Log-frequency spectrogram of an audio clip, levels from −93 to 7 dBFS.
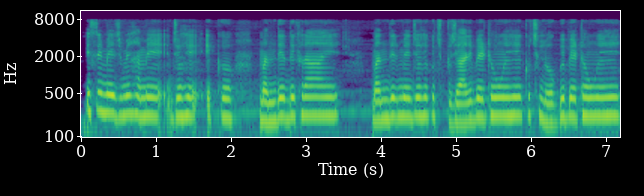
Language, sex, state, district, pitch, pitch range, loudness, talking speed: Hindi, female, Madhya Pradesh, Bhopal, 215 Hz, 205-220 Hz, -13 LUFS, 215 wpm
